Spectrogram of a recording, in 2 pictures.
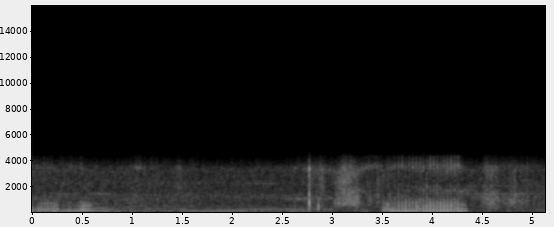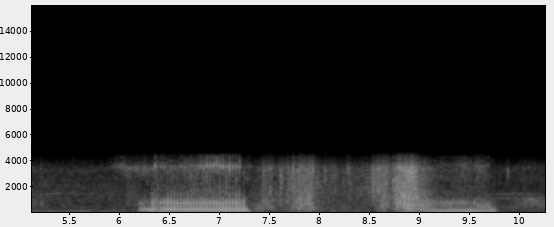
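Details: Dog snoring loudly in uneven rasping bursts, some long and rough, others short snorts, with a sharp click early on and a quiet hum between breaths.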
